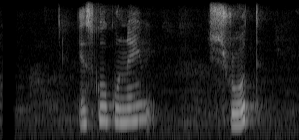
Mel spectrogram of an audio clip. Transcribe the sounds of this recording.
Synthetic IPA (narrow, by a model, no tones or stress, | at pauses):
eskokunəj | sɾoːt̪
